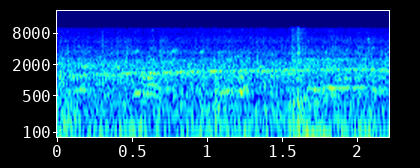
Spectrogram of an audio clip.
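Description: Outdoor sound at a building fire: indistinct voices of onlookers over a low rumble, with a distant siren wailing, its pitch slowly rising and then falling.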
